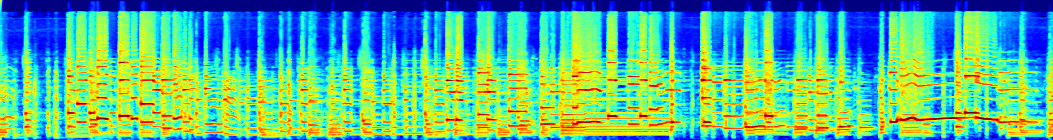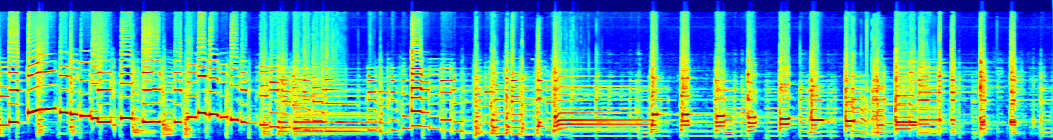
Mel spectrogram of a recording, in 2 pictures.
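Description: Two electric guitars, one a Fender Stratocaster, playing a blues duet: lead lines with string bends over chords, with several stretches of held, ringing chords.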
